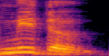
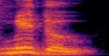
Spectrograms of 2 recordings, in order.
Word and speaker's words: Madhu: But it gave me it's the way I pronounce it is meadow, or Madhu, yeah, M-A-D-H-U.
